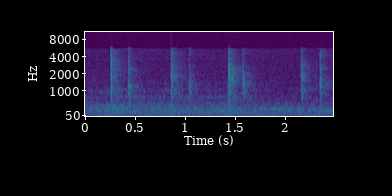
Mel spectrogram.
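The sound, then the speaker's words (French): Keys pressed on a terminal keyboard, soft, faint clicks falling in quick pairs, four pairs in succession with short pauses between them, and no talk. “Je tape deux fois sur la touche suite de façon à pouvoir remplir la rubrique localité, Brest.”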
